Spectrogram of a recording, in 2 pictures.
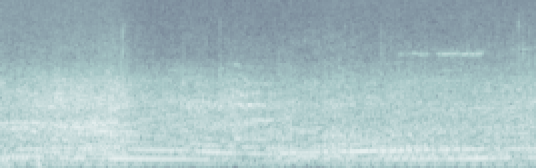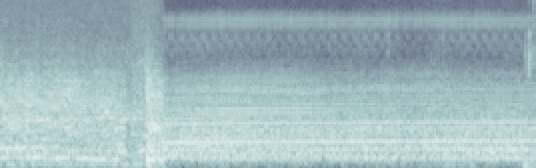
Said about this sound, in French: La femme ferme la porte et la voiture file.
